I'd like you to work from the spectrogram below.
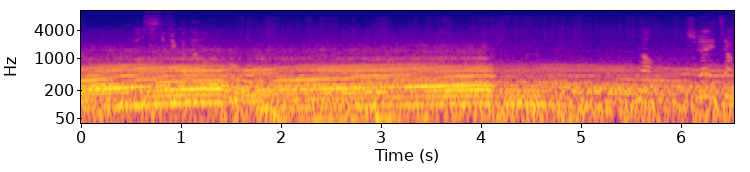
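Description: A car speeding along a road near Monaco, its engine droning loud and steady with rising and falling harmonics as it pushes hard, a shift in tone partway through, with voices talking over it.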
